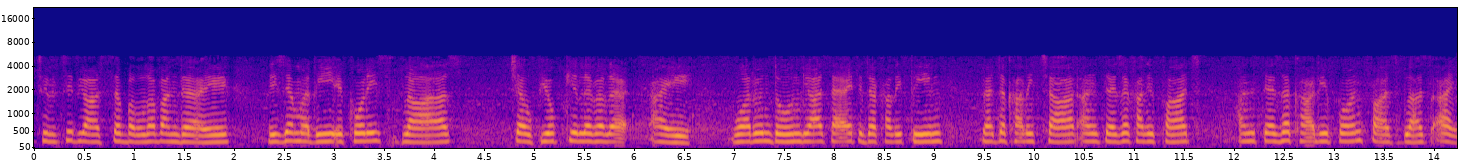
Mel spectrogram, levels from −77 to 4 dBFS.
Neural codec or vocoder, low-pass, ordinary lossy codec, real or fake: codec, 16 kHz, 1.1 kbps, Voila-Tokenizer; 5.4 kHz; none; fake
